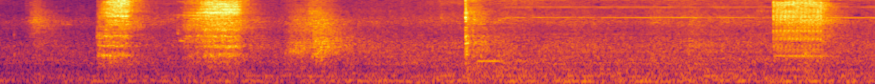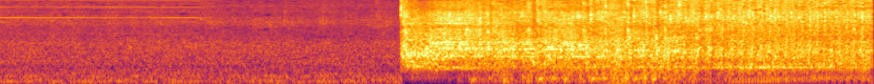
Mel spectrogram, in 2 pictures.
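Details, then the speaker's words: Brand-new Champion EFI generator that ran, died and wouldn't restart. A few weak pulls, then it catches and roars on starting fluid, confirming a fuel delivery problem (contaminated fuel): no-start from contaminated fuel. "okay so that tells us it's a fuel issue"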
